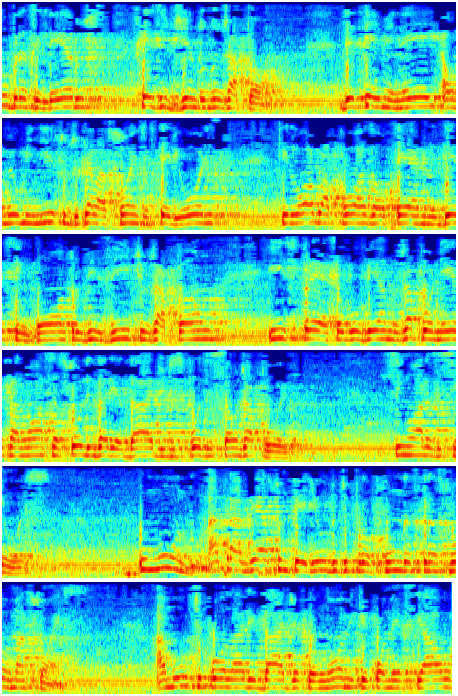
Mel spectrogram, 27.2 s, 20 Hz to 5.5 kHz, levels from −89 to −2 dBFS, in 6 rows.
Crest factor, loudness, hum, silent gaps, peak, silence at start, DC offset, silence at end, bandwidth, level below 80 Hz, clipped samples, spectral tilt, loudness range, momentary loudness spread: 12 dB; -17 LUFS; none; none; -4 dBFS; 0 s; under 0.1%; 0 s; 5.4 kHz; -40 dBFS; under 0.1%; -10.5 dB/octave; 2 LU; 8 LU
